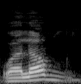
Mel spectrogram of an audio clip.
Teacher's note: Waladdallin itu do situ panjang 6 harakat. Tapi harusnya ada tasydid lam. Waladdallin. Tapi jangan lamakan. Jangan dipanjangkan tasydid itu.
